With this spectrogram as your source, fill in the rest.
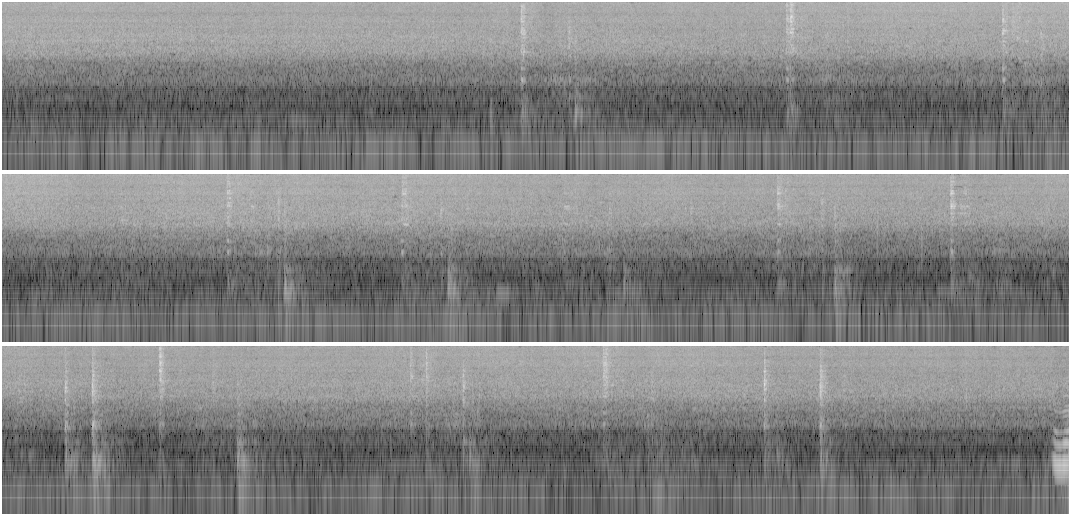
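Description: Onions with garlic and ginger paste fry in a pan for a duck curry, a steady close sizzle and hiss broken by scattered clicks and scrapes of stirring, with no voices.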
